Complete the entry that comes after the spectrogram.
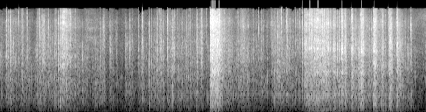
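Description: A flat, crumpled sheet of brown kraft packing paper on a wooden table is smoothed and folded with an open palm and fingertips. It produces a continuous stream of bright, dry crinkles with almost no low end, with a sharp louder crackle near the middle and a busier, louder stretch of crinkling afterward that tapers off at the end.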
